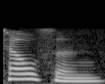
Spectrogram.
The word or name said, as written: telson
